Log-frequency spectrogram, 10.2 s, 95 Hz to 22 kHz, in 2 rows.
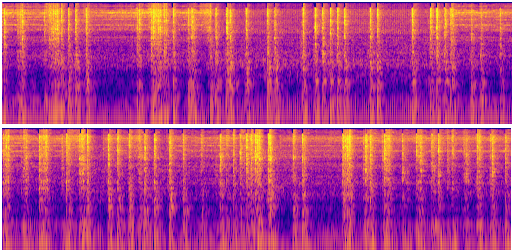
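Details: Honda Civic D15B2 petrol engine after MPFI conversion, timing belt correct, ECU code 20 (electrical load), hard to start, won't accelerate: rough uneven idle, stumbling low beat, misfire.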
